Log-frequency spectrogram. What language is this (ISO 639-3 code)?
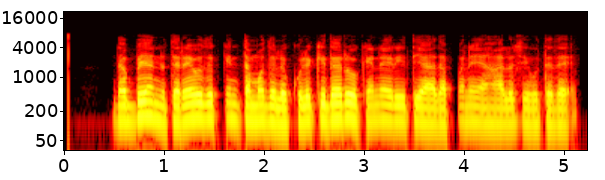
kan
